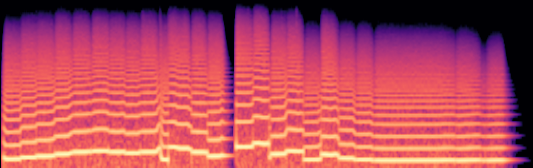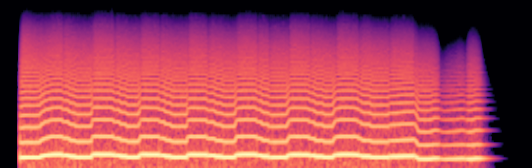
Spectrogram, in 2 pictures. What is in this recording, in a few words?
sax solo brass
